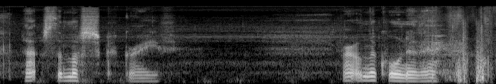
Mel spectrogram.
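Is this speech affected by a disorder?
No.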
